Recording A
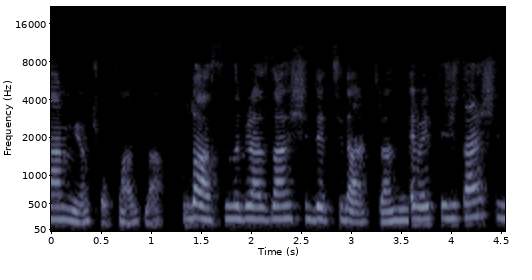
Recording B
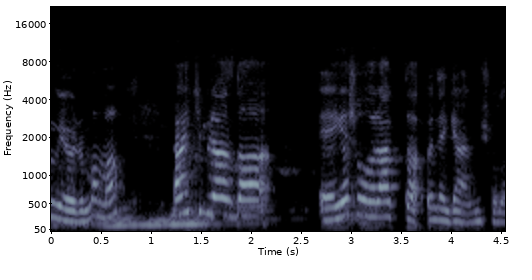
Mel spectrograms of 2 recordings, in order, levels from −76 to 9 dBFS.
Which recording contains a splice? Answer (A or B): A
